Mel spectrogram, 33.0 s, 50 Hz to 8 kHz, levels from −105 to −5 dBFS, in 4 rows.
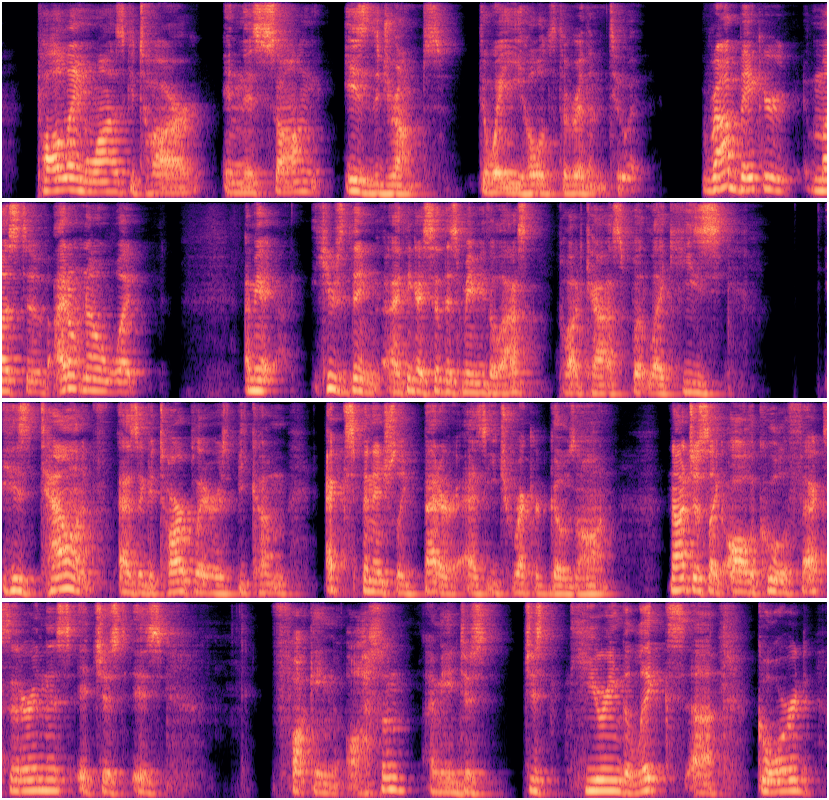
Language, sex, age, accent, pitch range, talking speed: English, male, 40-59, American, 130-165 Hz, 150 wpm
